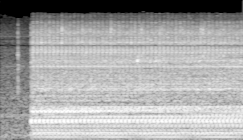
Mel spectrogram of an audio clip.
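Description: Vacuum pump switching on about a third of a second in and running with a steady hum, pulling suction through a fritted filter funnel to draw off the alcohol wash.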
